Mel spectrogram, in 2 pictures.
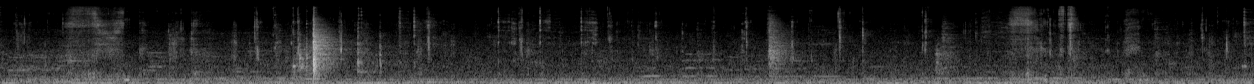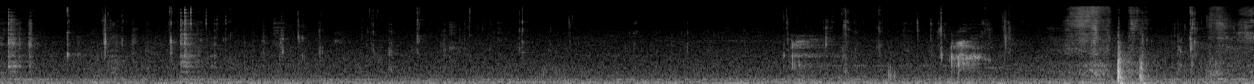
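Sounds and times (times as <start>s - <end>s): people chewing food: 0.0s - 25.0s
steady low hum: 0.0s - 25.0s.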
